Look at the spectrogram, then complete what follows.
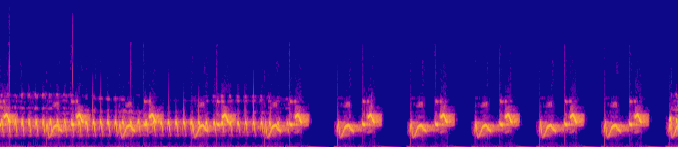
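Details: ['Prinia call played to lure birds: opens on a fast, buzzy trill of about two seconds, then shifts to sharp chirps repeated roughly every half second to the end.']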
